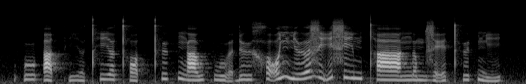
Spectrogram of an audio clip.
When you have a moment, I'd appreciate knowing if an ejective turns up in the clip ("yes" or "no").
no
